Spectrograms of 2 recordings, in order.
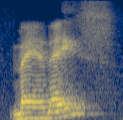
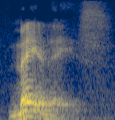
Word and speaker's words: mayonnaise: another French word here in British English mayonnaise mayonnaise is on the last syllable American English mayonnaise mayonnaise is on the first syllable mayonnaise British English mayonnaise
